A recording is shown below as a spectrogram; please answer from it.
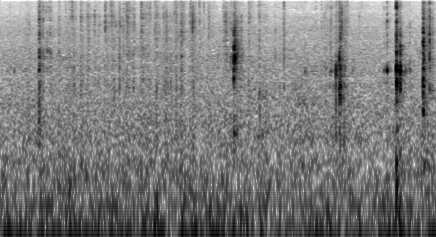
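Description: A thin remaining slab of dry olive-green soap, held in the hand, is shaved with a utility knife blade. The quiet, steady scraping is made of bright, dry ticks. A few sharper crisp snaps toward the end have almost no ring.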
